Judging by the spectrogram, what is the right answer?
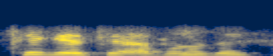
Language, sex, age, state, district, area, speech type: Odia, female, 60+, Odisha, Gajapati, rural, conversation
